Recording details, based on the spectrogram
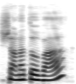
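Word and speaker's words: Shana Tova: in uh hebrew because i always say shanatova but i don't know that i'm saying it correctly that's how you say it okay well then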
